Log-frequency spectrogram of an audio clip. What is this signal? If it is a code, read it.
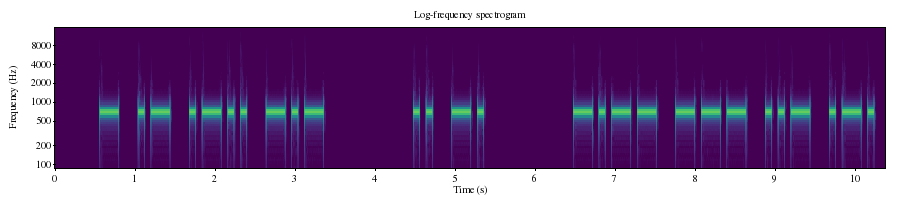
Morse code, heard as a keyed tone, about 15 wpm, 700 Hz. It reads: TALK IN YOUR
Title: 2x Word-Spacing - Sentences from Top 500 Words - 15wpm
